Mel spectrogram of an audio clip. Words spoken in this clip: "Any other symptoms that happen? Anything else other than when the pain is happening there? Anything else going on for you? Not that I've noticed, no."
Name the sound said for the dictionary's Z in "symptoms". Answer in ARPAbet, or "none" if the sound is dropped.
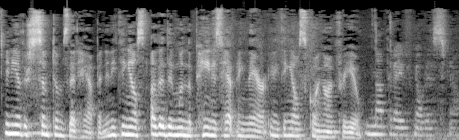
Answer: Z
